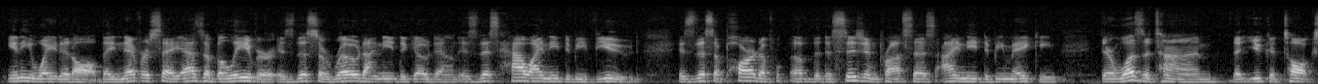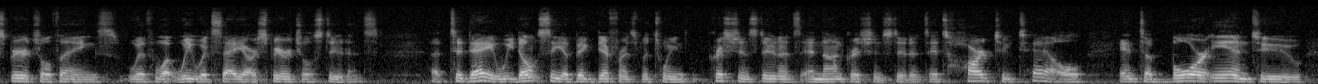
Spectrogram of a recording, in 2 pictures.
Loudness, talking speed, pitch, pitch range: -22 LUFS, 185 wpm, 130 Hz, 120-145 Hz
